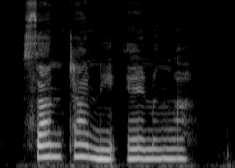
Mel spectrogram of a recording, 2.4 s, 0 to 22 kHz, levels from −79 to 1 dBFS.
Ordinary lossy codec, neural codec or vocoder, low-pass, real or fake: none; vocoder, 44.1 kHz, 128 mel bands every 512 samples, BigVGAN v2; none; fake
